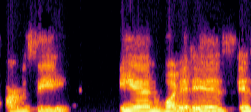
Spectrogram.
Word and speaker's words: Farmasi: It sounds like pharmacy like CVS, but it's not.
